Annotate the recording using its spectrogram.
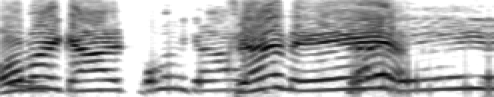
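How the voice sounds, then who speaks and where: The speaker puts on a character voice at a high pitch. Light background noise sits behind it. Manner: excited, squealing.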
